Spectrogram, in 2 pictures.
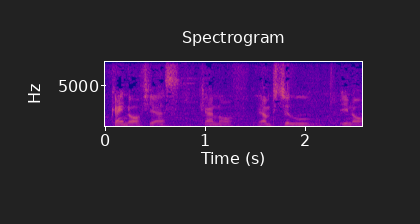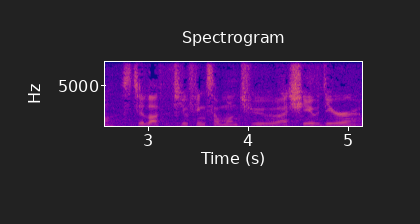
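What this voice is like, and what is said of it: French accent. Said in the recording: “French accent”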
